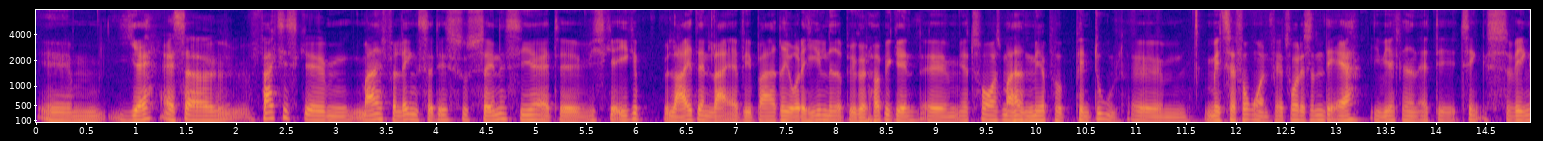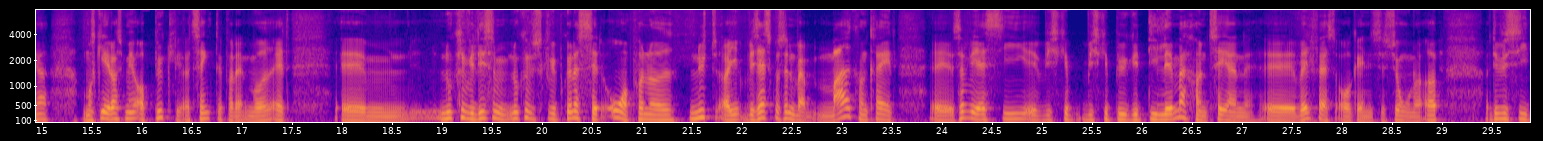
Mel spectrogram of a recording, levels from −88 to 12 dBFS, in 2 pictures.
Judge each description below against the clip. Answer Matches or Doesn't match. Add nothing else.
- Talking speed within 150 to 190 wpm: Doesn't match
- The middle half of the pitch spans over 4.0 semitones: Matches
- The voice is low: Matches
